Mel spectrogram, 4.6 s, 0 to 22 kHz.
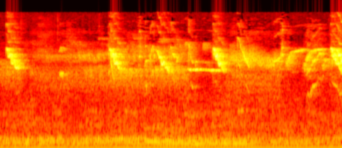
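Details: A male Lombok white-eye (pleci lombok), played to provoke other birds to sing, recorded 21/1/21, gives rapid high twittering phrases with thin descending notes, in bursts every one to one and a half seconds, over a faint low hum.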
